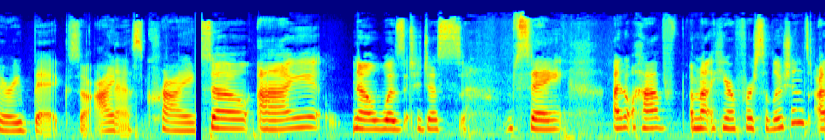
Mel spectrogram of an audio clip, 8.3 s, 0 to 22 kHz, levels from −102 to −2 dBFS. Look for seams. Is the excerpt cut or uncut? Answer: cut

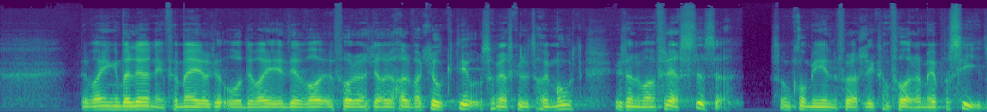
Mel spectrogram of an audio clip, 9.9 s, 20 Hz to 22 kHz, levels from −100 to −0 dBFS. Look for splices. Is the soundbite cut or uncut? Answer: cut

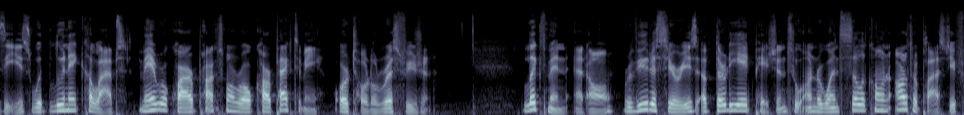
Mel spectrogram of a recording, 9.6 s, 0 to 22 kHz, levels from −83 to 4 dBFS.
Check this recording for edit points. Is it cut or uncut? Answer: uncut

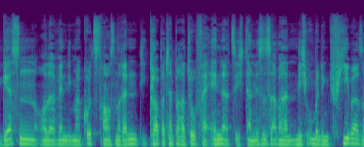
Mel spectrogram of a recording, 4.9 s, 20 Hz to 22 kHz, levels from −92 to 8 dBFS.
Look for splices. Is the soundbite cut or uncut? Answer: uncut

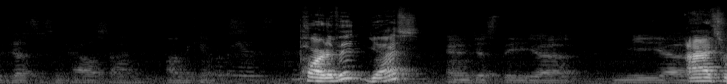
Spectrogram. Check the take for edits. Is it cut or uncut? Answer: uncut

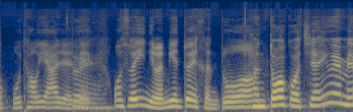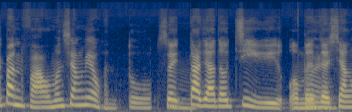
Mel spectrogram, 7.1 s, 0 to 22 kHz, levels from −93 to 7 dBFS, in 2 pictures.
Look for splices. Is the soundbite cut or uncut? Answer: cut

